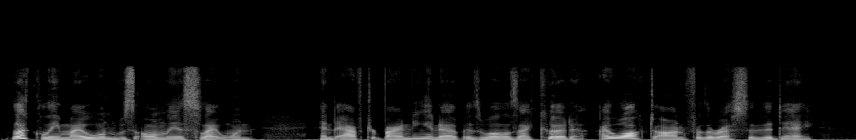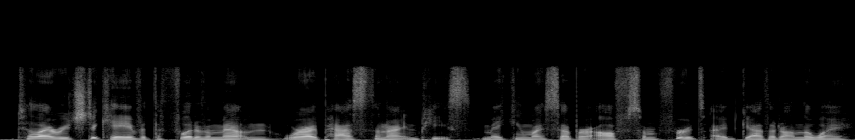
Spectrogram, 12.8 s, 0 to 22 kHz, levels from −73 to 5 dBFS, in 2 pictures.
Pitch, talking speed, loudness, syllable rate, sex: 145 Hz, 265 wpm, -22 LUFS, 6.3 syllables/s, male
